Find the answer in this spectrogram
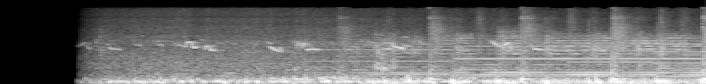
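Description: Birds chirping in a quick series of short high calls over a low rumble. About three seconds in, background music with held notes comes in.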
